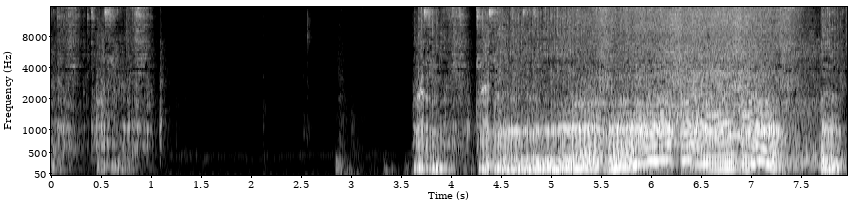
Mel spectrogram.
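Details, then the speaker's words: Small two-stroke engine, started on the bench: it fires and revs with a rising, wavering whine from an air leak, possibly a gasket leak. "You hear that? Is it whining? She's got an air leak."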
